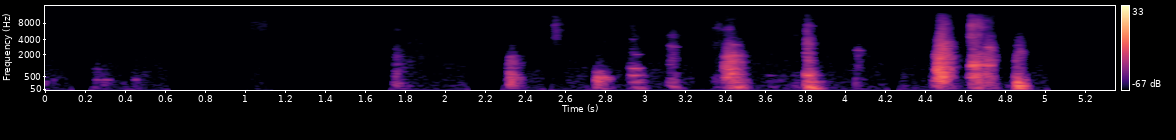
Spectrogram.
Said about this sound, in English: No, that was my cat clawing up my desk chair, my office chair.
